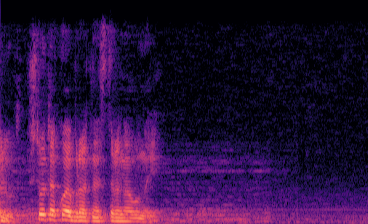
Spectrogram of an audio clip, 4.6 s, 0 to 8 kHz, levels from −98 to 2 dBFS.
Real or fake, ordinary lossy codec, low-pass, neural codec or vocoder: real; Opus, 64 kbps; 7.2 kHz; none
